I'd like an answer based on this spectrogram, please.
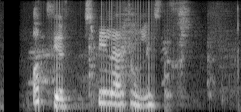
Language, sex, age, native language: Icelandic, female, 13, Icelandic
